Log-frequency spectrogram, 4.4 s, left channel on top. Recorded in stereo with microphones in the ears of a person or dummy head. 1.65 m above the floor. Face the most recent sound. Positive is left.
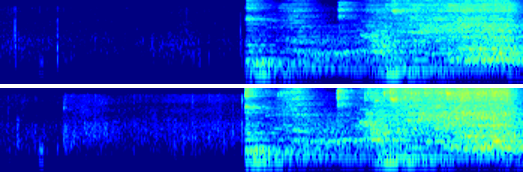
turn(degrees=-75)  # may be behind; listen again after turning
